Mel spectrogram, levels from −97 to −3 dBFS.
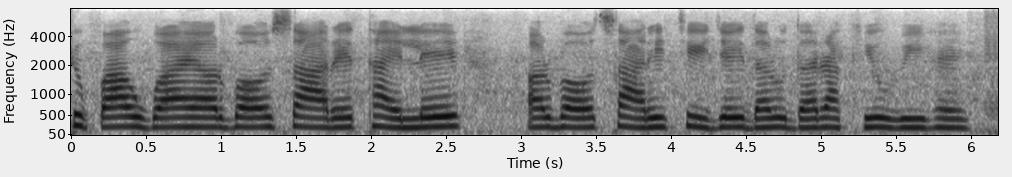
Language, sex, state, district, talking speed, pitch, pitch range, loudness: Hindi, female, Haryana, Rohtak, 155 wpm, 220 Hz, 215-225 Hz, -15 LUFS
